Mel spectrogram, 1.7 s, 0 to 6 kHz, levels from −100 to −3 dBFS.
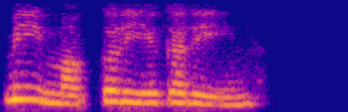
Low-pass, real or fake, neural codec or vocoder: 5.4 kHz; fake; codec, 16 kHz, 0.4 kbps, LongCat-Audio-Codec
